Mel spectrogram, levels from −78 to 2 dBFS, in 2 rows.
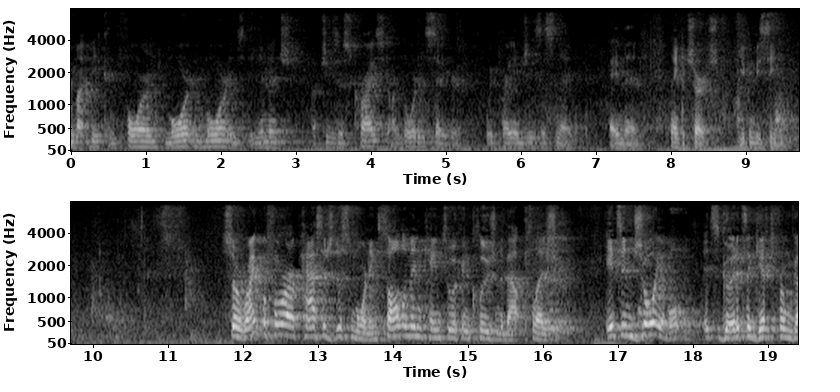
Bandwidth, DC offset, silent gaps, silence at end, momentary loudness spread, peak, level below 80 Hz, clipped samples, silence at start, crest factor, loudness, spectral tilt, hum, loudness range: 7.6 kHz; under 0.1%; none; 0 s; 23 LU; -8 dBFS; -50 dBFS; under 0.1%; 0 s; 18 dB; -25 LUFS; -5.5 dB/octave; none; 14 LU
